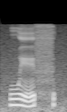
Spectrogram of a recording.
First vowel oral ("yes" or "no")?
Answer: yes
